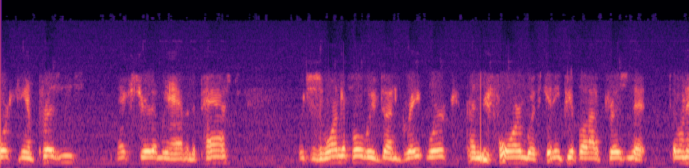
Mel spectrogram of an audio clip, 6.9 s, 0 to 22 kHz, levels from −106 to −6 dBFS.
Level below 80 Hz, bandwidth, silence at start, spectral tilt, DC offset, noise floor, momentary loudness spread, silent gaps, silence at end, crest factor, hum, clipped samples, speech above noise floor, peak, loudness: -72 dBFS; 4.3 kHz; 0 s; -8 dB/octave; under 0.1%; -53 dBFS; 11 LU; none; 0 s; 12 dB; none; under 0.1%; 32 dB; -10 dBFS; -21 LUFS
